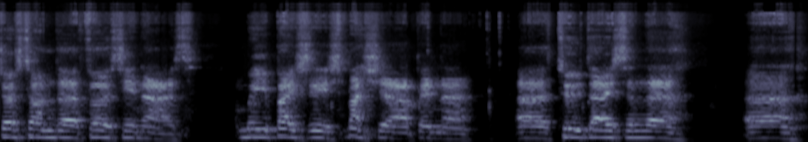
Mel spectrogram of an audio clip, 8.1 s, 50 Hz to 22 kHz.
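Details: Man diagnosed with motor neurone disease in January 2018; his speech became slow and slurred as an early sign of the disease, alongside frequent tripping. Dysarthria (motor neurone disease).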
